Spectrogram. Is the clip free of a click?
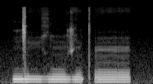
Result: no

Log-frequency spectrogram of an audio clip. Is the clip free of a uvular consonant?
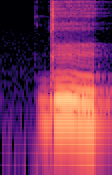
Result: yes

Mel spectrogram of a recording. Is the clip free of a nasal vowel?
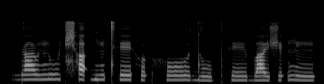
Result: no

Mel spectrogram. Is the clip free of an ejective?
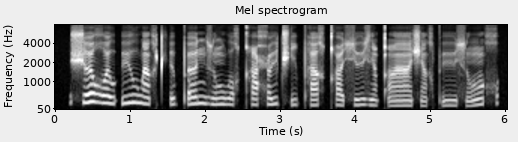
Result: no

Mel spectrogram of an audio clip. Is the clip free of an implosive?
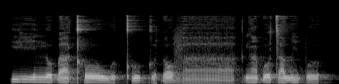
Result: no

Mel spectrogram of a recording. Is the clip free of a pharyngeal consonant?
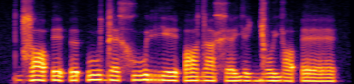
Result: yes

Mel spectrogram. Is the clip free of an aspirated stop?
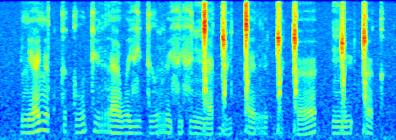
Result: yes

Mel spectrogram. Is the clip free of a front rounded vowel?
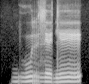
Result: yes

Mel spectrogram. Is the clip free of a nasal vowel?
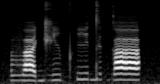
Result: yes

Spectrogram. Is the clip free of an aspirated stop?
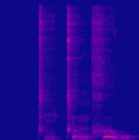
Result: yes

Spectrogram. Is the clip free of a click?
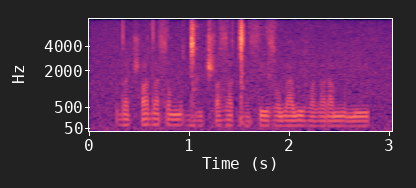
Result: no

